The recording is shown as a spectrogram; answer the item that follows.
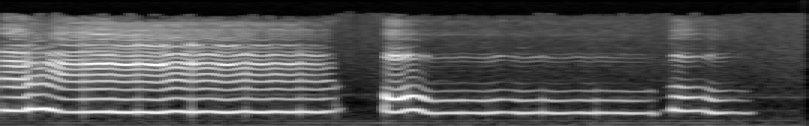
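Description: A woman singing long, wordless held notes with no accompaniment, in three phrases, the last one short.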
